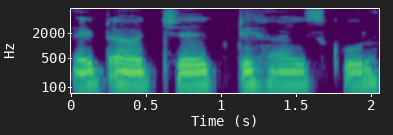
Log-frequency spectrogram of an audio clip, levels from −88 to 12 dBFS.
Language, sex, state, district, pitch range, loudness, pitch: Bengali, male, West Bengal, Jhargram, 115-125 Hz, -20 LUFS, 120 Hz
